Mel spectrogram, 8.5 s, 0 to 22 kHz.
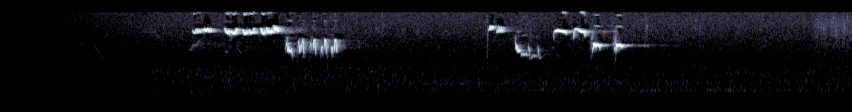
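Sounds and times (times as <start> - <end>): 
steady low hiss: 0.1 - 8.5
European robin singing thin high warbled phrases: 1.9 - 3.6, 4.9 - 6.5.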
